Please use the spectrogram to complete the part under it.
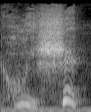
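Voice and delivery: very high-pitched retold disbelief; high, incredulous squeal without much added volume; astonished exclamation. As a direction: imitate shock, voice shooting way up. Retold shock at finding his cousin.

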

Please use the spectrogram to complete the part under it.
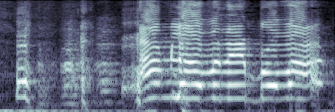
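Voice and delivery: high, drawn-out mock slogan, laughing; joke advert line. Joke McDonald's audition line.

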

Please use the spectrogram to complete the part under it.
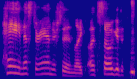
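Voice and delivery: high, gushing greeting to the boss; over-eager rapport seeking. Acted. Employee greeting the CEO in the kitchen, rapport seeking. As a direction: pitch it way up and fawn over them. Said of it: "like, you know, the boss comes in".

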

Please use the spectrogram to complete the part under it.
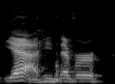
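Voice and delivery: normal talking voice

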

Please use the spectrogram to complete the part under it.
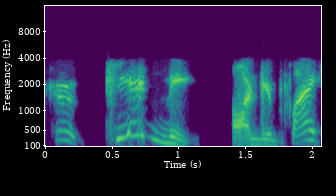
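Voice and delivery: high mock disbelief from the stranger; stranger's disbelief. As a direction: act out the guy who can't believe it.

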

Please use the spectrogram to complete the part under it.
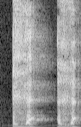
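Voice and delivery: two acted coughs; mock coughing. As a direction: cough as if smoke hit the face. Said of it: "And they both".

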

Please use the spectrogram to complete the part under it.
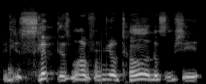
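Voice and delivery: confronting her about the razor blade; incredulous outrage. Retold or imitated. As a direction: demand it high in disbelief. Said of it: "I'm like".

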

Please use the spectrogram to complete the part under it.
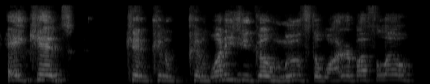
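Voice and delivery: mock yell to the kids to shift the buffalo; calling out to kids. Jacob yelling to kids on the course, high mock call. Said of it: "So he yells to the kids".

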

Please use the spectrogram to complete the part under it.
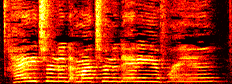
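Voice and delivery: high-pitched, stretched-out sing-song shout-out; sing-song greeting. Real, not acted. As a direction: greet a friend in a high held chant. Calls out greeting to listener.

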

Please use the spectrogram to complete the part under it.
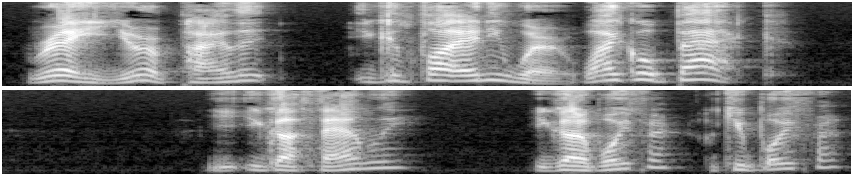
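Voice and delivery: high, loud teasing voice; character impression. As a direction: tease Rey like a nosy pilot. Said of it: "Okay, I got one".

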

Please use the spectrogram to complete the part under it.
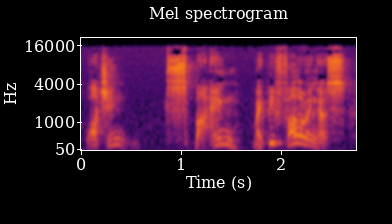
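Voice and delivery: high, agitated muttering; wild muttering. A narrator's reading. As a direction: think aloud in rising paranoia. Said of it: "muttered Uncle Vernon wildly".

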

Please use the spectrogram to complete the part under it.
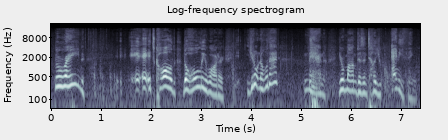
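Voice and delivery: put-on high, loud, stammering kid; incredulous child, tripping over his words; exasperated young boy. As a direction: explain the obvious to a clueless friend. Voices Bobby, impatient.

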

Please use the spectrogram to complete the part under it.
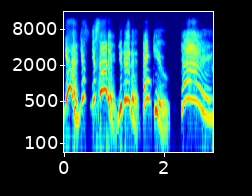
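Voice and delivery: high, loud praise; mock cheering. Foreigners praise her English, high loud mock cheering. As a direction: cheer like a proud fan.

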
